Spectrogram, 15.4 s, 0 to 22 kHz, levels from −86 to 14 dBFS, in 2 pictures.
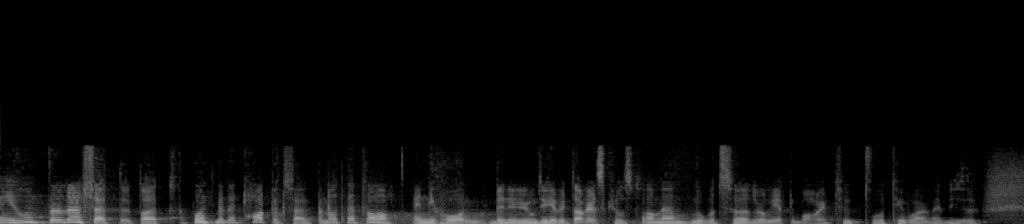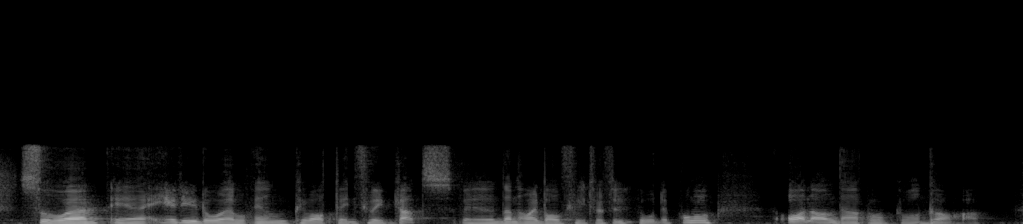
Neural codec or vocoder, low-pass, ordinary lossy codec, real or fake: codec, 16 kHz, 0.5 kbps, X-Codec, HuBERT features, trained on general audio; none; none; fake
